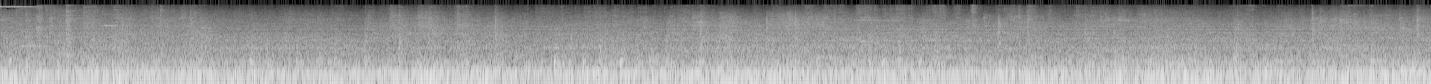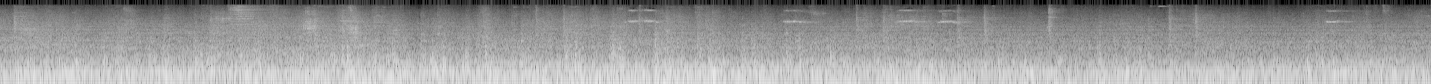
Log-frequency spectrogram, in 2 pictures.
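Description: Freight train cars (covered hoppers and boxcars) rolling past close by, with a steady wheel-on-rail rumble and clatter. A few short high squeaks come in about two-thirds of the way through.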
